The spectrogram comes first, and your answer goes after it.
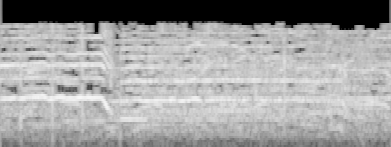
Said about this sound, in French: Pas de cérémonie, le cortège s'ébranle sur le boulevard Lumumba. Une foule innombrable les attend.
